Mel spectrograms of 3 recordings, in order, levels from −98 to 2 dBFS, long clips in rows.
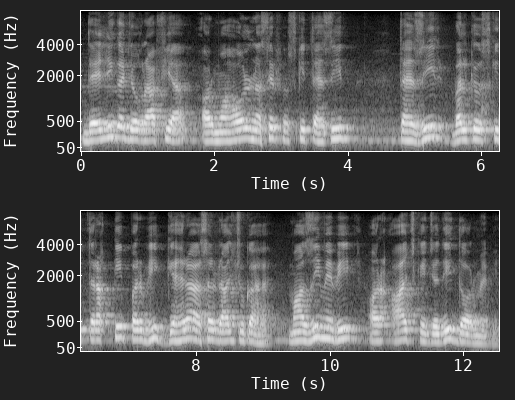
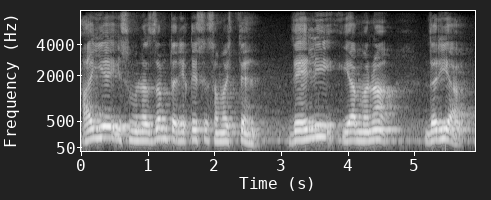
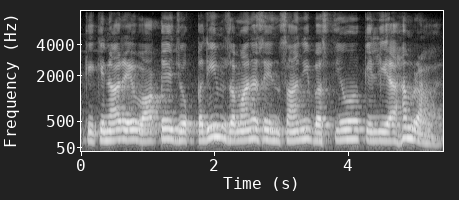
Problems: constant background noise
